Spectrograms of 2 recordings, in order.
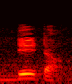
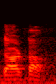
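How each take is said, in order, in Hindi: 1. पहला स्वर 'ay' जैसा बोला जाता है। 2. पहला स्वर 'ah' जैसा बोला जाता है। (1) "इसका प्रॉपर प्रोनाउंसिएशन है डेटा" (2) "इसको हम बोलते हैं डाटा"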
